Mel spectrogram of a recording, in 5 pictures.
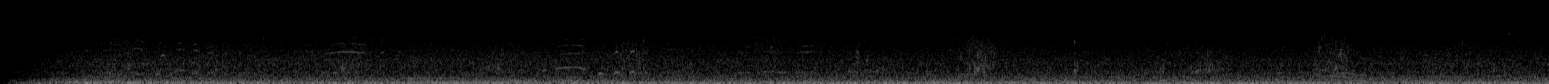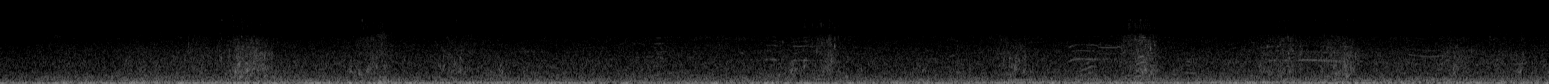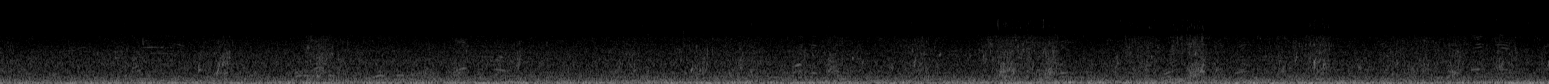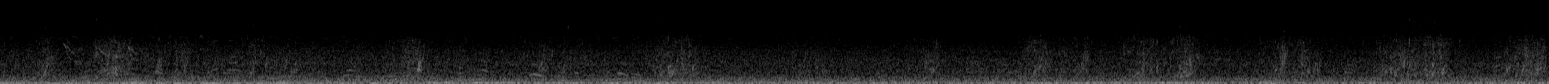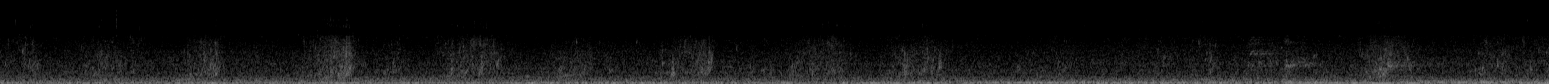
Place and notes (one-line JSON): {"title": "Slubice, Odra", "date": "2011-09-27 17:00:00", "description": "city hum near river odra, slubice, poland.", "latitude": "52.35", "longitude": "14.56", "altitude": "26", "timezone": "Europe/Warsaw"}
